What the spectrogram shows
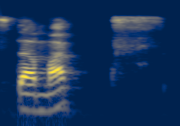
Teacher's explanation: The S is sounding as s because of the k, which is voiceless.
